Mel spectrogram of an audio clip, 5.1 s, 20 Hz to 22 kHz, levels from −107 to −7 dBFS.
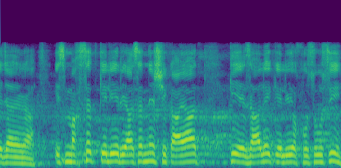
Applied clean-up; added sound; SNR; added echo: none; none; none; none.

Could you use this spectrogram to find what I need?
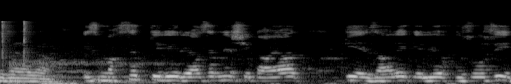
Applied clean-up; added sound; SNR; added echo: classical method WPE with log-MMSE.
